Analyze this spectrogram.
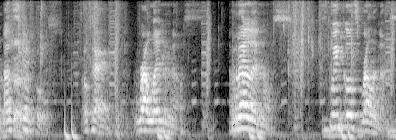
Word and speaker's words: rellenos: Squinkles, rellenos. The double L is a Y.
